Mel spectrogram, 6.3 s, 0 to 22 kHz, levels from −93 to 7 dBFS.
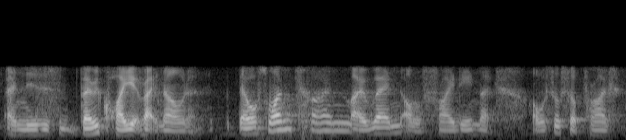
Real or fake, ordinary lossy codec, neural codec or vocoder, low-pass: real; none; none; 3.6 kHz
